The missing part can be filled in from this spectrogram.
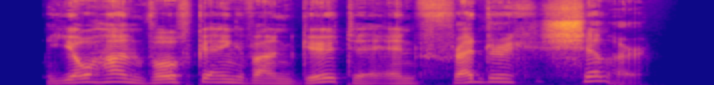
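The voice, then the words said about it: Names pronounced in a German accent. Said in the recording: “How's that for trying to use a little bit of German accent there, pronouncing it properly?”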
